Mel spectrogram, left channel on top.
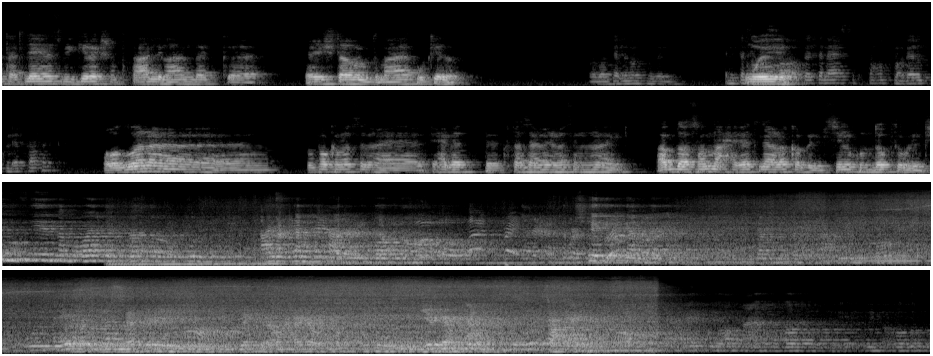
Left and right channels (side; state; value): both; different; correlation -0.01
